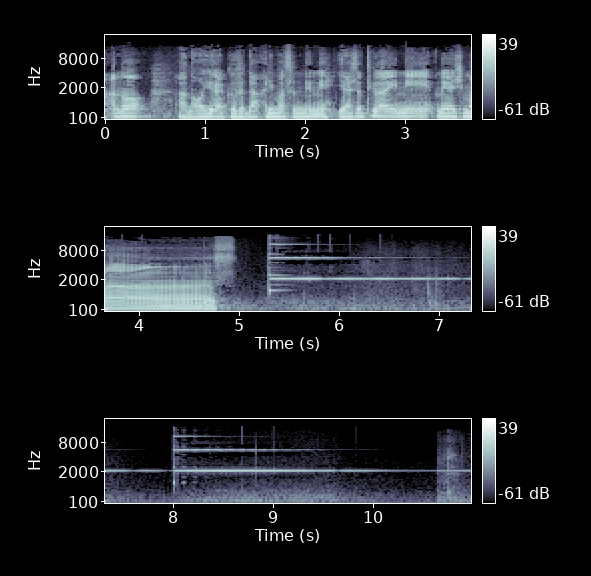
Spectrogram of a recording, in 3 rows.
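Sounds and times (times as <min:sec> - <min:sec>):
speech: 0:00.0 - 0:05.0
temple bell being struck: 0:05.3 - 0:10.9.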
